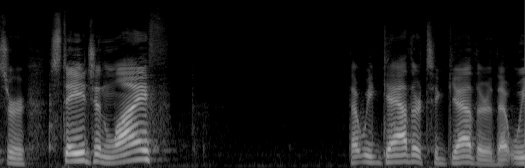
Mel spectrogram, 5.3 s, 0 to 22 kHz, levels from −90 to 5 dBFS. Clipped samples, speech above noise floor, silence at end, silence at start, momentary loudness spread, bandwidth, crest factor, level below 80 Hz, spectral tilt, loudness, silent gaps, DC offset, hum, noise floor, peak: under 0.1%; 48 dB; 0 s; 0 s; 12 LU; 15 kHz; 20 dB; -78 dBFS; -5 dB/octave; -32 LUFS; none; under 0.1%; none; -80 dBFS; -14 dBFS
